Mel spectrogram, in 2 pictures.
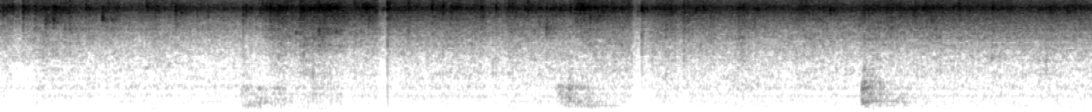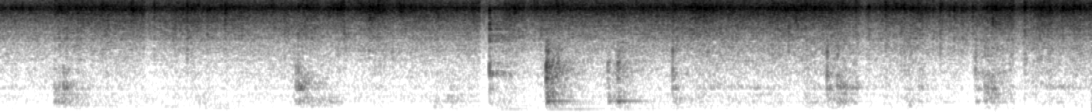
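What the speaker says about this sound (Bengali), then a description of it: "তেলটা গরম হয়ে গেছে এবার আমি আলুগুলো একটু ভেজে নেব" Potatoes sizzle loudly and continuously in hot oil, with occasional scraping and stirring noises throughout and no voices.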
